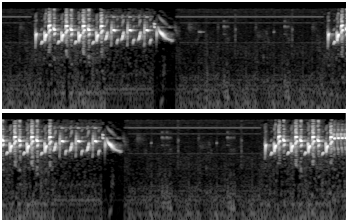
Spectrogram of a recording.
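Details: European goldfinch song used to stimulate other birds to sing: three bursts of fast tinkling, twittering notes about two seconds long, separated by pauses, with a faint steady high tone.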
